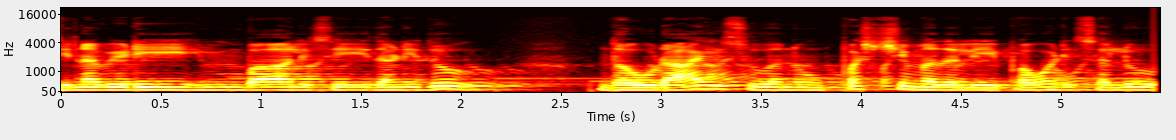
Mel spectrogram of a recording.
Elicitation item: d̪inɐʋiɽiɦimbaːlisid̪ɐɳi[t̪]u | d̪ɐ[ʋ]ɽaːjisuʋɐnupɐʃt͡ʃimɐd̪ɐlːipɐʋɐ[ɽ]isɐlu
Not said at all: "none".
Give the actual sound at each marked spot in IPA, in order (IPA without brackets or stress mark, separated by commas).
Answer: d̪, w, ɽ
